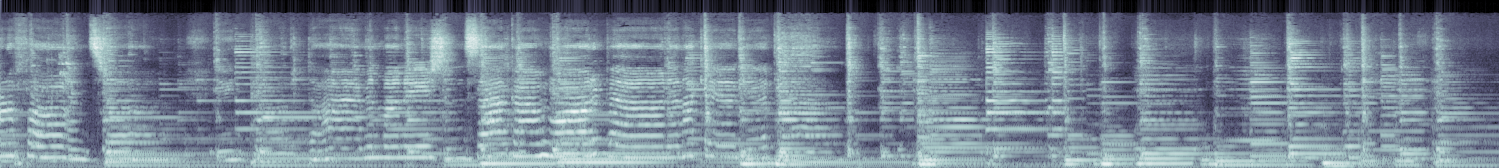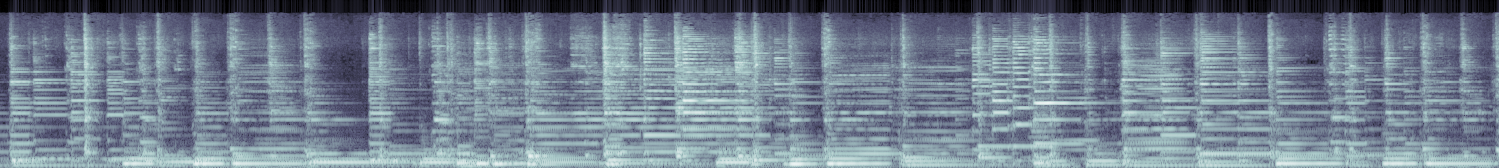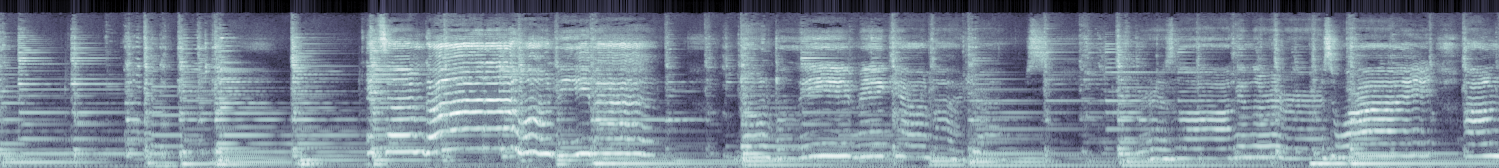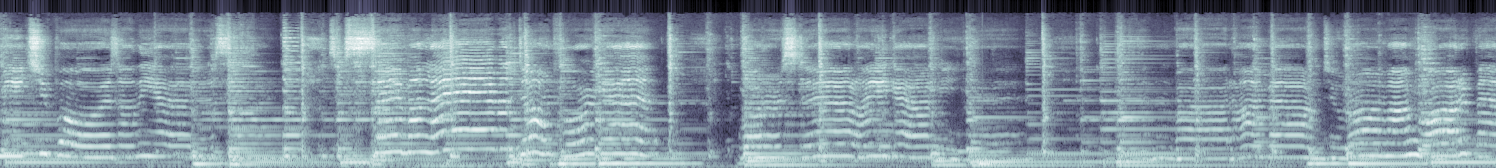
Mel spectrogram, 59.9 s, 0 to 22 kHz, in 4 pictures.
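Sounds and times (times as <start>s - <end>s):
fiddle bowing: 0.0s - 59.9s
mandolin: 0.0s - 59.9s
strummed acoustic guitar: 0.0s - 59.9s
upright bass: 0.0s - 59.9s.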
